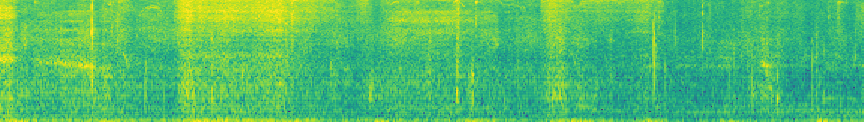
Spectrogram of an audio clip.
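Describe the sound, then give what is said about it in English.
Soft, irregular footsteps of someone walking uphill on a path, faint and steady, with crows cawing now and then in the background. “So I'm just going to walk uphill and see what I can see.”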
